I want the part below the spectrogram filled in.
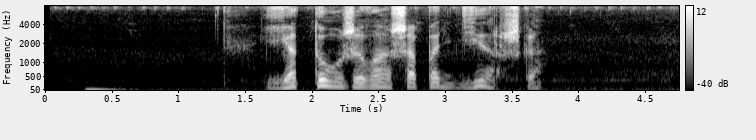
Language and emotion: Russian, positive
